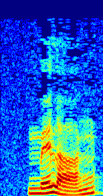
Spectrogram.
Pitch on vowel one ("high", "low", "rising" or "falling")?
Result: rising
